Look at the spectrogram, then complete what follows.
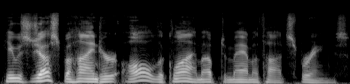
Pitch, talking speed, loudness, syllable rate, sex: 120 Hz, 225 wpm, -20 LUFS, 4.4 syllables/s, male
